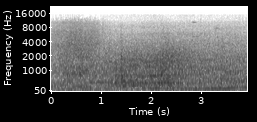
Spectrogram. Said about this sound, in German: Ein Streifenwagen rollte durch die Burgstraße und hielt vor dem Haus, in dem Ute Fleming wohnte.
